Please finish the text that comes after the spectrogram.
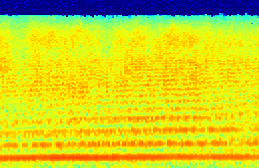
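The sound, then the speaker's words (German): A VTOL drone's rotors give a loud, steady whining hum with a strong, even pitch, growing only slightly fainter toward the end as the aircraft, having risen vertically like a quadcopter, flies off horizontally. No voices are heard. “Oben angekommen fliegt sie in horizontaler Richtung los und schnell ist sie mit bloßem Auge nicht mehr zu erkennen.”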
